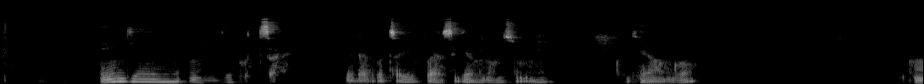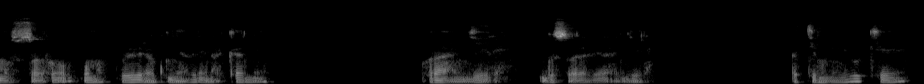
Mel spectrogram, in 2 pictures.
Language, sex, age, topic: Kinyarwanda, male, 18-24, government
